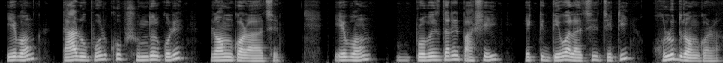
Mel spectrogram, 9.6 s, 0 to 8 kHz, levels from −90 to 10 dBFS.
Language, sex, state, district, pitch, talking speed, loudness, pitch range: Bengali, male, West Bengal, Jalpaiguri, 160 Hz, 120 wpm, -19 LUFS, 145-185 Hz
